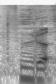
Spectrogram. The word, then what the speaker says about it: Thoreau: Estoy ahí y empecé a leer también una cosa que es de Churo, no sé cómo se pronuncia, Churo. – Churos. ¿El Churos? – El Churos. – Henry David Thoreau.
